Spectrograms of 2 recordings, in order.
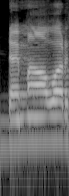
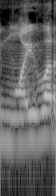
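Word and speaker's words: de Moivre: माँ ऐसे कुछ होता, माँ तो डेमावर थ्योरम है, इट इज, है ना, दी मोइवर थ्योरम नहीं है।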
